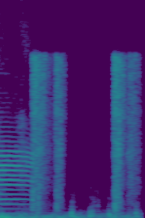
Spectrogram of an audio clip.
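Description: Minecraft sheep bleating in the video game, a few short wavering bleats in quick succession, fairly clear with no talking over them.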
